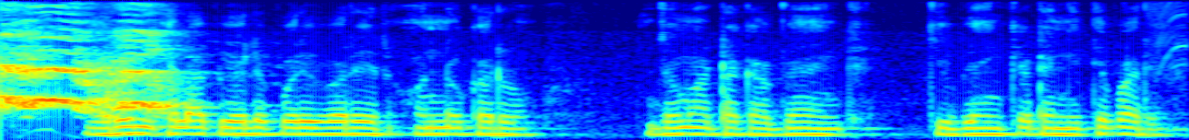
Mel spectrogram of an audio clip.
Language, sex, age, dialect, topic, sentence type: Bengali, male, 18-24, Western, banking, question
